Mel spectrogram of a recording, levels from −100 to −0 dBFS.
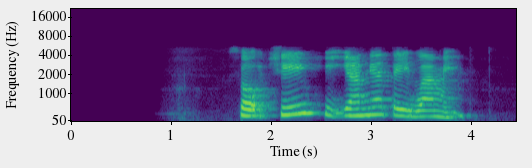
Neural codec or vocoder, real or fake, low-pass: codec, 32 kHz, 1.9 kbps, SNAC; fake; 5.4 kHz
